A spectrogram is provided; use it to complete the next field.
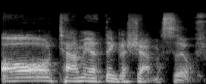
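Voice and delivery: put-on Cajun accent, losing control. Retelling what Danny said to Tommy amid the shooting, in Danny's little Cajun accent. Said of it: "in his little Cajun accent".

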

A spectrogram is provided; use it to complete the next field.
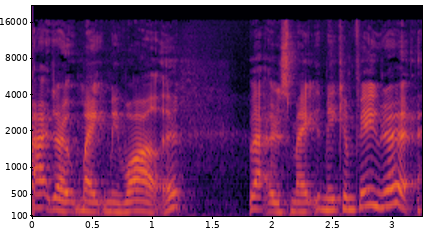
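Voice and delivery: slow, hard, heavy cockney hard-man voice. Imitating how a prisoner talks after the other speaker describes it: cockney hard man Charles Bronson voice.

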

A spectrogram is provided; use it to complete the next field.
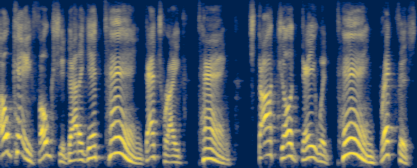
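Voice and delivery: high-pitched, swooping cartoon rabbit voice. Recalling a childhood commercial: Bugs Bunny voice. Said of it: "that Bugs Bunny commercial, which was like".

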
